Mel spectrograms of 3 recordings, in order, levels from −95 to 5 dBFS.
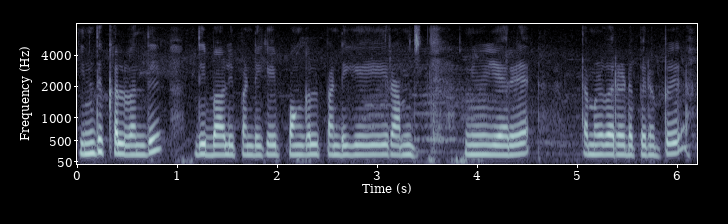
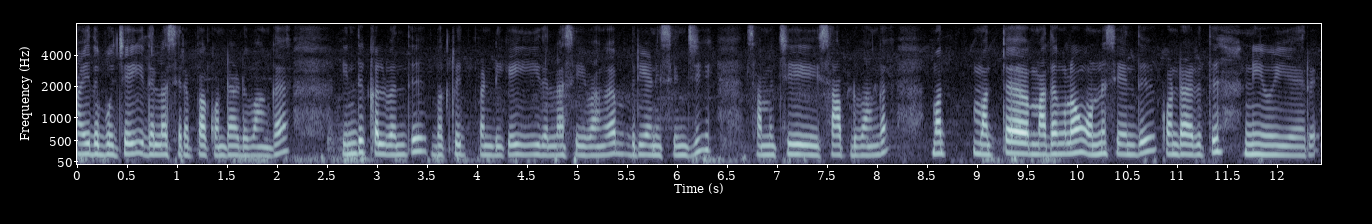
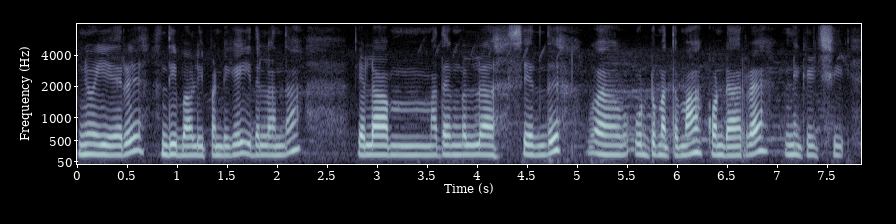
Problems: constant background noise, background conversations at intervals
